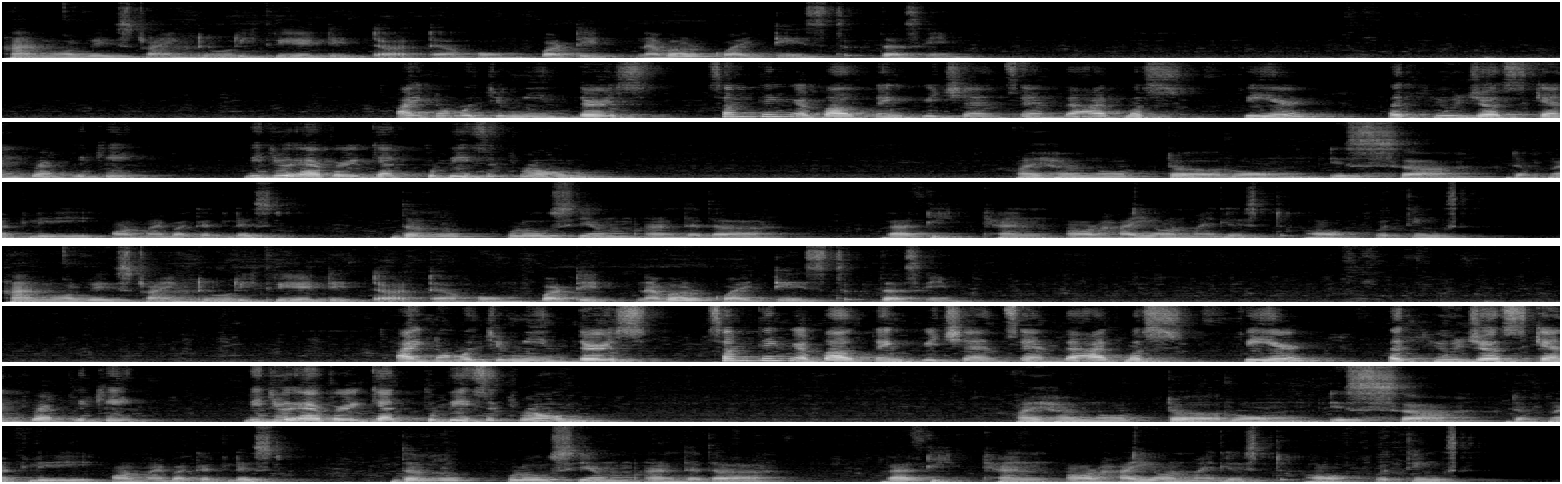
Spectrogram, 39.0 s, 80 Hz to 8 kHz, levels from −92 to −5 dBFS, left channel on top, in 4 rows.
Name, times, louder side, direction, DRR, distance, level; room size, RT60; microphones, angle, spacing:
voice 1, 0.0-6.0 25.8-31.0 31.6-34.1 34.7-38.3, right 2 dB, 25° right, 1.0 m, -35 dB
voice 2, 12.2-13.7 14.2-17.1 17.5-17.9 18.4-20.3 21.0-23.2, right 2 dB, 80° right, 1.8 m, -28 dB
29.0 x 11.5 x 9.6 m
head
